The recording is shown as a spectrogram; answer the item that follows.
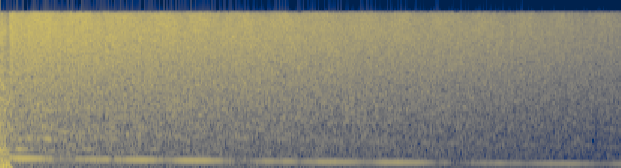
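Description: Fade-out tail of a trance-style DJ remix: the beat cuts off right at the start, leaving a hissing noise wash and a single low tone that slides slowly downward, both fading away.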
